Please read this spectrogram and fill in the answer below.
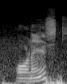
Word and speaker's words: honest: Another, honest. First letter is consonant, but its pronunciation is like vowel, honest, here will be an honorable, an asharar ইত্যাদি।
